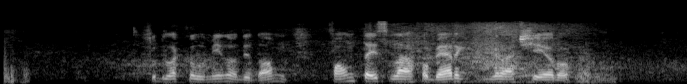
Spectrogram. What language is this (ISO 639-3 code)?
epo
